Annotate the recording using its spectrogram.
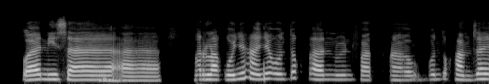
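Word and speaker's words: نساء: Kemudian apabila ada huruf hamzah berharokat tanwin fathah di akhir, kita wakof ya, jadi dibacanya panjang. Wa nisaa.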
